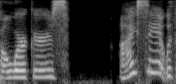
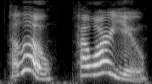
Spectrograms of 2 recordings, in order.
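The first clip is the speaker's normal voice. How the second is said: louder, smiling hello to a new person; friendly smiling greeting; 5 semitones higher, 7 dB louder than usual. Shown as a demonstration. Teacher showing learners a friendly greeting, smiling and louder. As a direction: greet them like you're glad to see them. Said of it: "I say it with a smile to sound friendly".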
